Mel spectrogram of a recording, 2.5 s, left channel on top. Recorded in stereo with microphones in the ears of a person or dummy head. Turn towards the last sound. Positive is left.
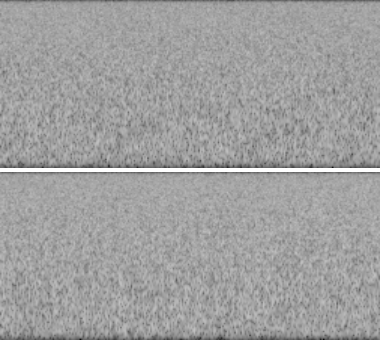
No sound to turn to.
